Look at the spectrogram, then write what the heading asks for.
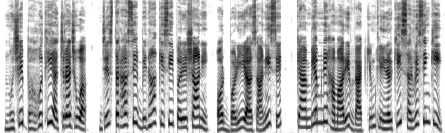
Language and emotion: Hindi, surprised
